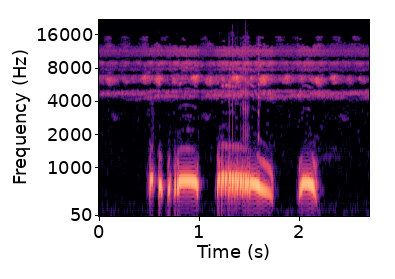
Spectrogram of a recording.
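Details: Spotted dove giving its rival-calling coo, used to attract wild doves. A single phrase: a few quick broken notes, a sustained coo, a long downward-gliding coo, and one short coo to finish, with soft insect hum.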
